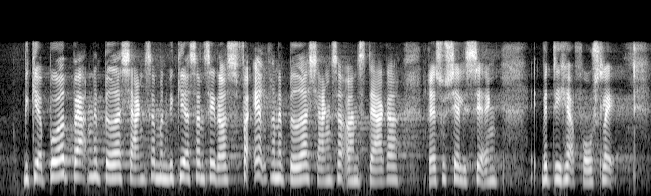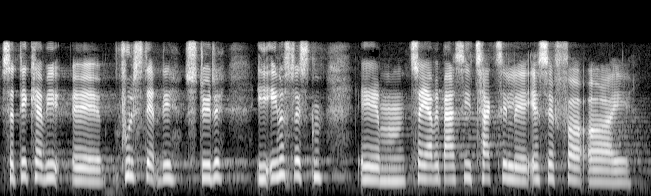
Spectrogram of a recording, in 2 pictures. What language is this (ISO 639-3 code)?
dan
